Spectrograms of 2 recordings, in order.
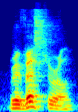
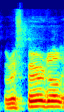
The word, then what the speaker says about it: resveratrol: Can you say it again? Resveratrol. Yes. That. Mhm. Respiridol is a antipsychotic. I was Okay. gonna say, that's what I'm thinking. So Yeah. I mispronounced it. Yeah. And you have it right.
